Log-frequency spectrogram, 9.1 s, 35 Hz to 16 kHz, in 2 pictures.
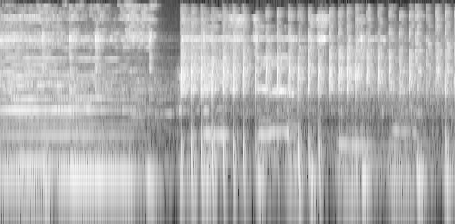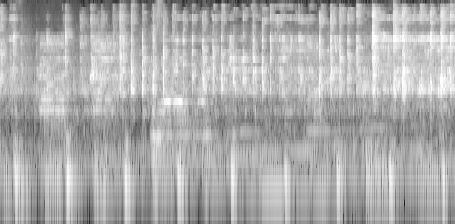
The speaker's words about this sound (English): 30 seconds later, we hear what sounds like automatic gunfire.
